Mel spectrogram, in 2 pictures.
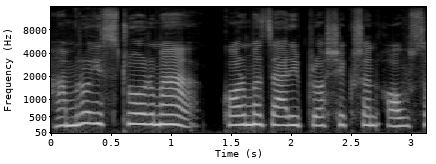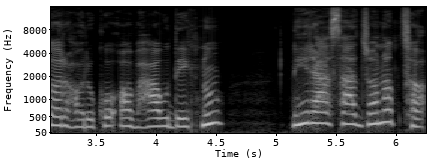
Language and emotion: Nepali, sad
